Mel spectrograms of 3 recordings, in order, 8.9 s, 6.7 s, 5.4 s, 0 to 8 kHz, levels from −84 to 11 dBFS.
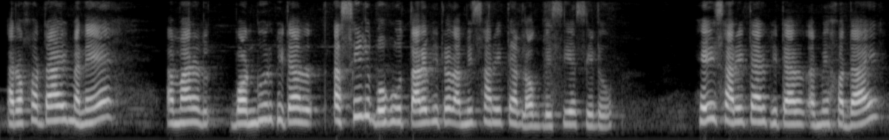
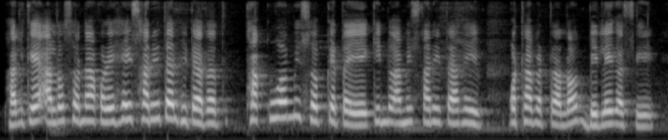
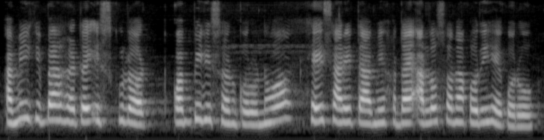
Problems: background sounds at intervals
